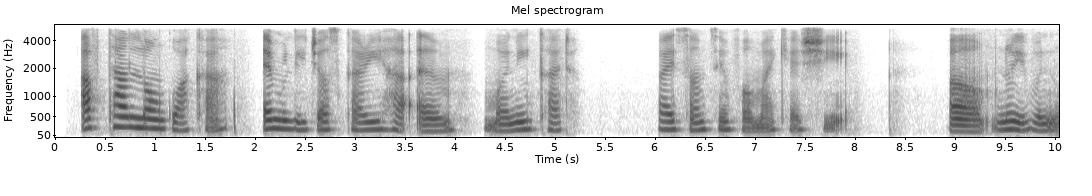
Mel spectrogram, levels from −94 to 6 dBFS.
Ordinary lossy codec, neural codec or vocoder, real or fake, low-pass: none; none; real; 5.4 kHz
